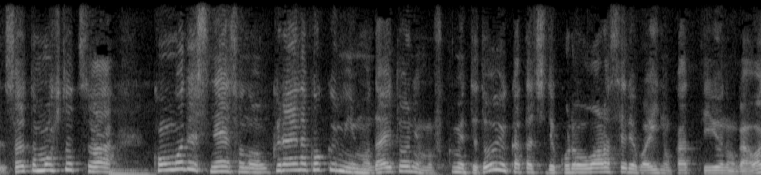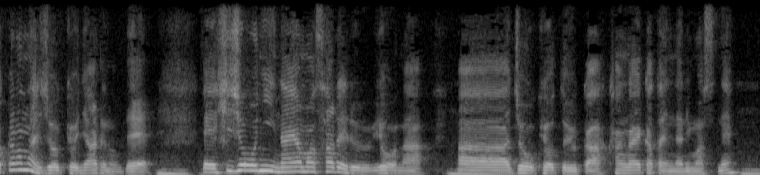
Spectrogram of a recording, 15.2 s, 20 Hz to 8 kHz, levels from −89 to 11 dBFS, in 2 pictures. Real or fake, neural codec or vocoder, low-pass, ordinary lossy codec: real; none; none; none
